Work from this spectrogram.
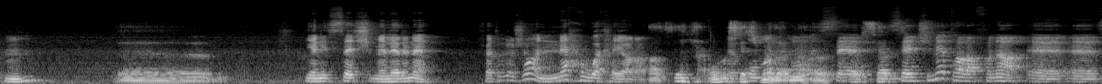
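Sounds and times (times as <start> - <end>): man's drawn-out hesitation sound: 6.4 - 9.1.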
